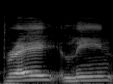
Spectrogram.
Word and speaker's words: praline: okay they were nuts to hear pronounced pray lean oh I should know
